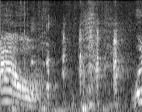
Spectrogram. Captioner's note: laughs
